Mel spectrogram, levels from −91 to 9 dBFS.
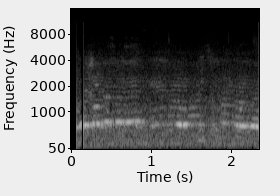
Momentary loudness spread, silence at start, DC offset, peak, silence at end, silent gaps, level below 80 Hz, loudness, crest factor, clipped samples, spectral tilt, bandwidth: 13 LU; 0.05 s; under 0.1%; -16 dBFS; 0 s; none; -72 dBFS; -32 LUFS; 14 dB; under 0.1%; -7 dB/octave; 6.4 kHz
